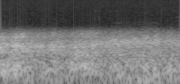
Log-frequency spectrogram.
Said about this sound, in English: Oh, another plane. Goddamn.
